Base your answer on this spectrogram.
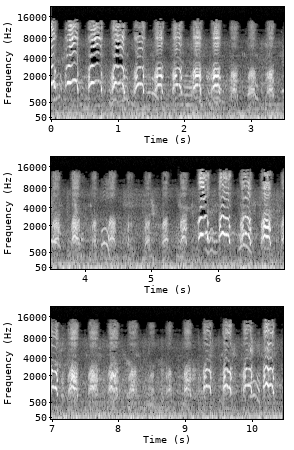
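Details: Stray mother dog's newborn litter crying: dense, continuous run of short arched squeals and yips from several puppies throughout, over a rumbling low background noise.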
